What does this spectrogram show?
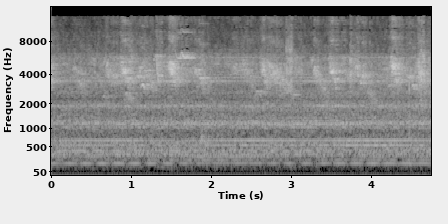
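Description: Small birds chirping in quick short falling notes, two or three a second, over a steady electric hum.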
